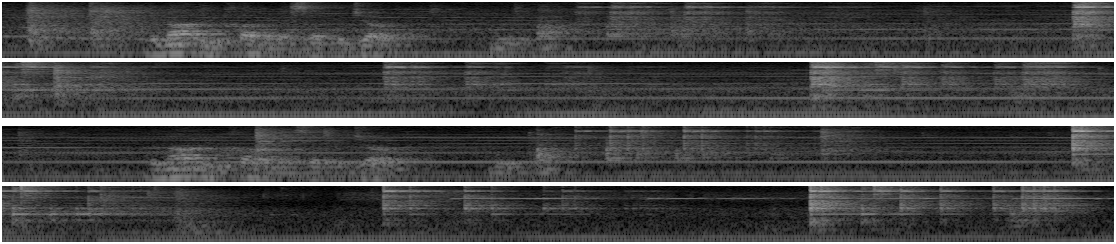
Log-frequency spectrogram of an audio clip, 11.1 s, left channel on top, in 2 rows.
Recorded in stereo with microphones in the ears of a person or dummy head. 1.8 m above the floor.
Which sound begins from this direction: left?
A man speaking, at 0.7 s.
